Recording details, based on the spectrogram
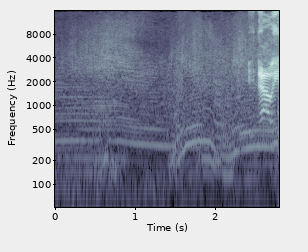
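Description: Race car pulling away from a pit stop in Project CARS 2, engine tone climbing and shifting as it accelerates, with a brief sharp burst near the end; a voice talks over it.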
